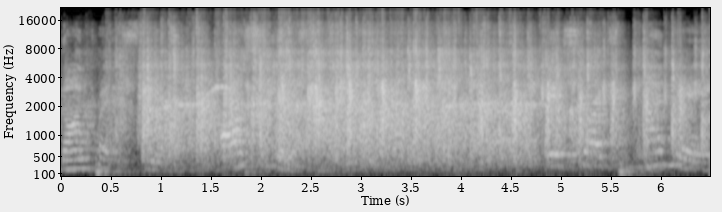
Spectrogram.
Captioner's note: audience applauds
